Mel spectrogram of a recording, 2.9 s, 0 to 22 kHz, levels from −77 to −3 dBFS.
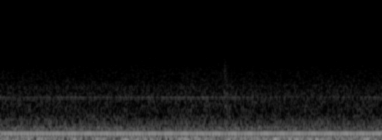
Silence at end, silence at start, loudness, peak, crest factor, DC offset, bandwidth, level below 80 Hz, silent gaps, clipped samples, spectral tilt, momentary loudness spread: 0 s; 0 s; -41 LUFS; -30 dBFS; 10 dB; under 0.1%; 16 kHz; -46 dBFS; none; under 0.1%; -8 dB/octave; 0 LU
